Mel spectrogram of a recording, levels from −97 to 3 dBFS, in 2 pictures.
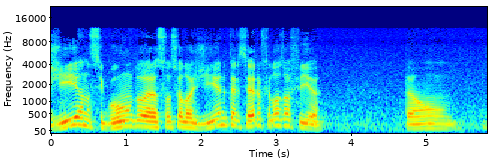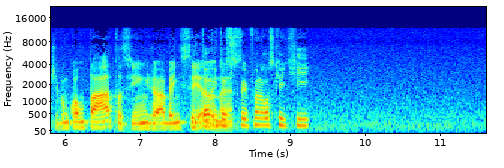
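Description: At 8.19 to 8.29 s the speech briefly drops out, bracketed by a short crackle, with only faint hiss for about 52 ms. This is an intermittent contact: a loose cable or plug momentarily broke the signal path, then reconnected.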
